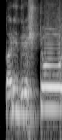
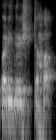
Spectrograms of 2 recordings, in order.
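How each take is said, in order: First: The word ends in an 'o' sound. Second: The word ends in an 'aha' sound. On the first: The word is joined to the next word without a pause. "when you're reading it together, that means if you're reading it in a flow" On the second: The word stands alone before a pause. "when you pause and then break the rules, break the joining of the word, then you have to pronounce it as paridrishtaha"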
